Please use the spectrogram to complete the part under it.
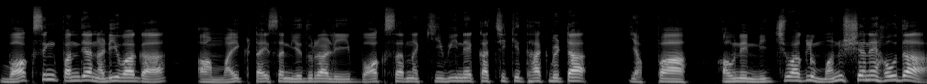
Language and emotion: Kannada, disgusted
